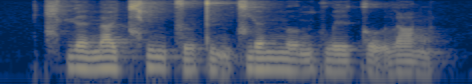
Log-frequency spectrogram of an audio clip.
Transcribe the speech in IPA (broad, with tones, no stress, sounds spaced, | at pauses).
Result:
t͡ɕʰ ɥ ɛ˥˧ n̪ a˥˧ ɪ̯ t͡ɕʰ i˥˩ ŋ t͡s ɹ̩˧˥ t̪ ḭ˨˩ ŋ t͡ɕ j ɛ˥ n n̪ ɤ˧˥ ŋ k w e˧˥ ɪ̯ k o̰˨˩ ʊ̯ l ɑ˥˩ ŋ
